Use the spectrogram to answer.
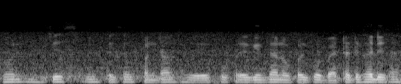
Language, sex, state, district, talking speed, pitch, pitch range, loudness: Hindi, male, Madhya Pradesh, Katni, 90 wpm, 110 Hz, 105-115 Hz, -19 LUFS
